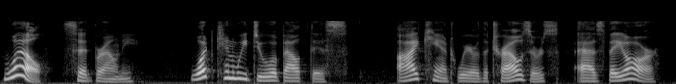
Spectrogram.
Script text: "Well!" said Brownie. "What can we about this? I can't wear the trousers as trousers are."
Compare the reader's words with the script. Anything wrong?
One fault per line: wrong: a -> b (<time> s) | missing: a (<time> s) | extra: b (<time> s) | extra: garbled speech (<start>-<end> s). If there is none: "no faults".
extra: do (2.5 s)
wrong: trousers -> they (6.1 s)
